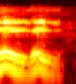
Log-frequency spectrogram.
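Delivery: New York accent impression. Showing how a New York speaker sounds: Uncle Tony New York voice. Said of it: "like, Uncle Tony".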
